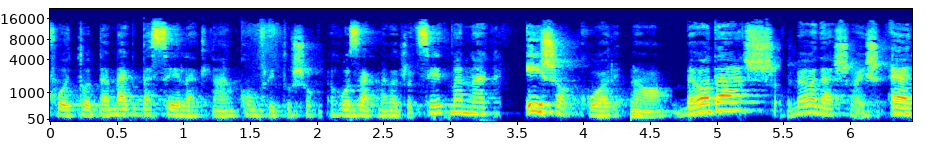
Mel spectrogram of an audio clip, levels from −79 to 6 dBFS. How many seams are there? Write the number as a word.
four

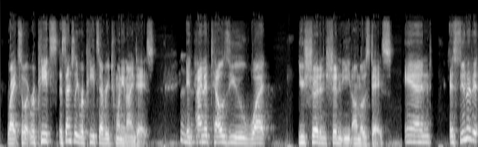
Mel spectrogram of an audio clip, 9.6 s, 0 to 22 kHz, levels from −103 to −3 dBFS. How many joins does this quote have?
one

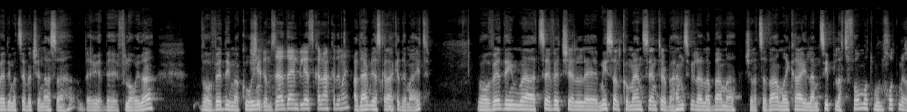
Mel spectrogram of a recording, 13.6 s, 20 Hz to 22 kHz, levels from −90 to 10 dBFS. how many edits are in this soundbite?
one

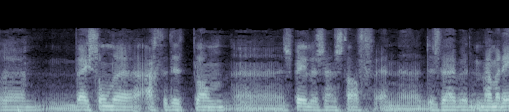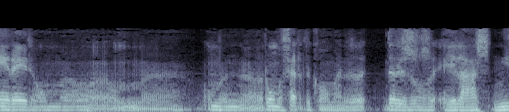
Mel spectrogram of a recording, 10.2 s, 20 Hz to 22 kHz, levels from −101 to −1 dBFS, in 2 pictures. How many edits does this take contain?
one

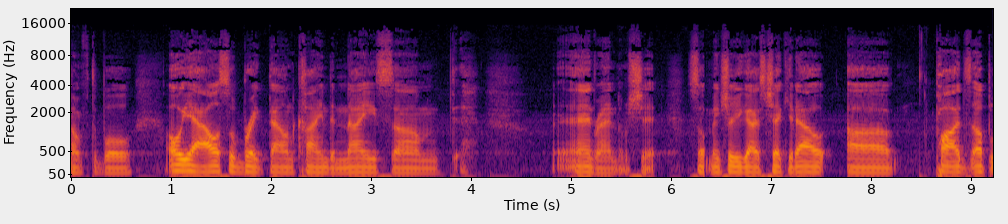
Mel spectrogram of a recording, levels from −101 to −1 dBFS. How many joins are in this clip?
two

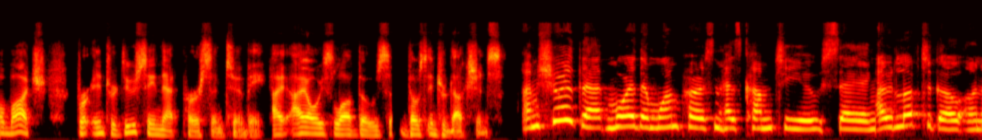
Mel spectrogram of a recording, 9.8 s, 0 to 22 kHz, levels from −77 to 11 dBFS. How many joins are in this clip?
one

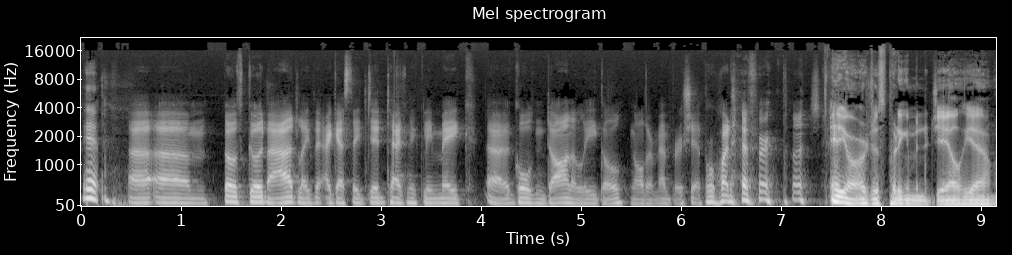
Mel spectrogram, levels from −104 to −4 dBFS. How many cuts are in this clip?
five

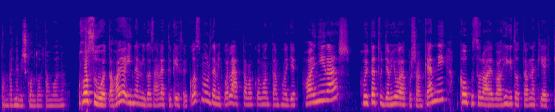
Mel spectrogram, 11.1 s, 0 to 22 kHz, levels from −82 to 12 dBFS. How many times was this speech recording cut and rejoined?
one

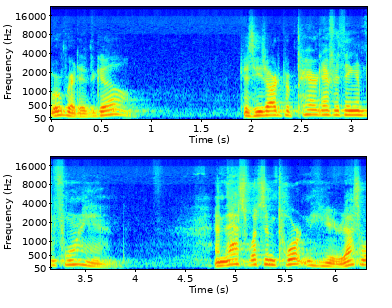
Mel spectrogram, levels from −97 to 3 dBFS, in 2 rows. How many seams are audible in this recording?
zero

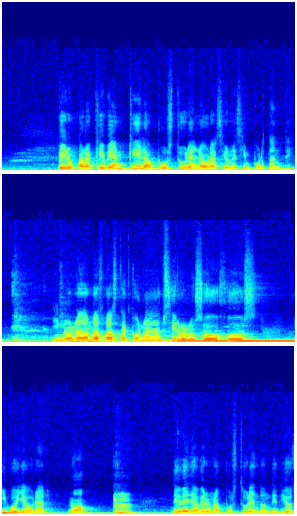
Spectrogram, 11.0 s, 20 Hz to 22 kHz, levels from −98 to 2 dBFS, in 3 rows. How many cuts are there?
zero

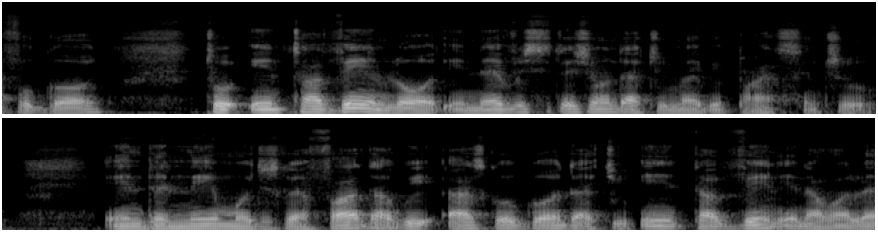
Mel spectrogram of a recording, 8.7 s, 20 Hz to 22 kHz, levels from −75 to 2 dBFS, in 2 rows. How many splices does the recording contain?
one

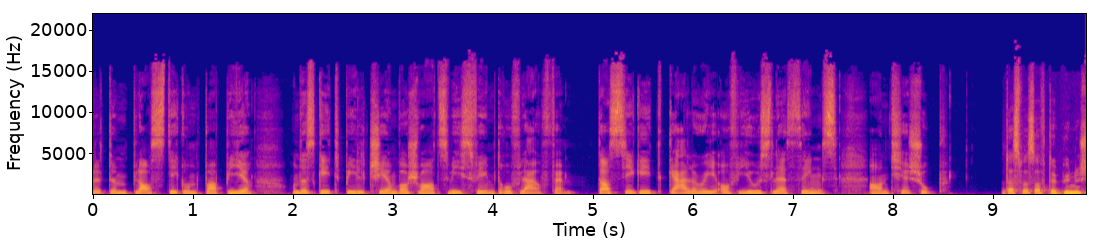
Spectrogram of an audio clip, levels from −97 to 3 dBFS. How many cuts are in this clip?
two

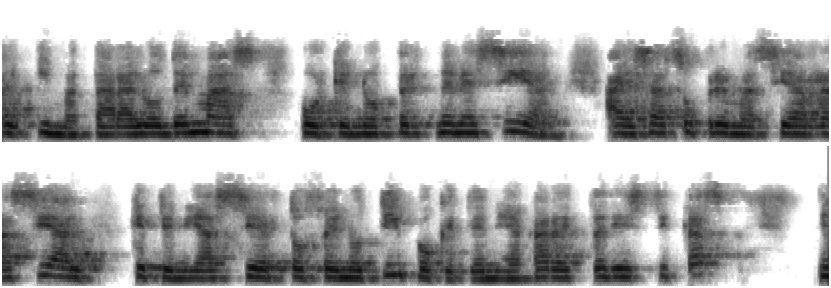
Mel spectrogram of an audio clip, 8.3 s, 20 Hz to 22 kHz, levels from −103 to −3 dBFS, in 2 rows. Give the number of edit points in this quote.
zero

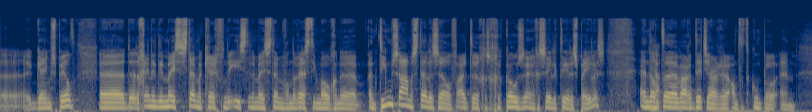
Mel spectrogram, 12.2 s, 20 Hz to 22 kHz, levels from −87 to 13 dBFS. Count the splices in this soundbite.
one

